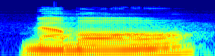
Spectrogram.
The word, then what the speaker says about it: Namo: The vowel at the end of Namo and then Bhagavato and Arahato is actually long, and it needs to be clear from your pronunciation. Namo tassa Bhagavato Arahato Samma Sambuddhassa.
